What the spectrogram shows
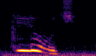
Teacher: в слові ключ літера ю стоїть після приголосного і позначає один звук у і пом'якшує звук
